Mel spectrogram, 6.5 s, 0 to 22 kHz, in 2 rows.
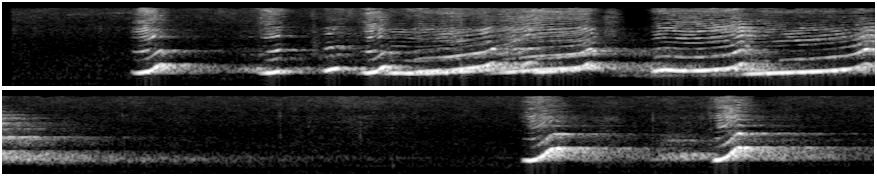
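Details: Bornean white-bearded gibbon calling intensely while leaping about at Higashiyama Zoo and Botanical Gardens, filmed January 2011; loud rising hoots sliding upward in a quickening run, a pause, then two sharp rising whoops near the end.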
